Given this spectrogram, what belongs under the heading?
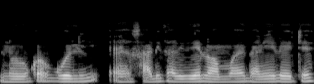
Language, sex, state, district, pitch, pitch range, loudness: Bengali, male, West Bengal, North 24 Parganas, 135 Hz, 130-140 Hz, -19 LUFS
